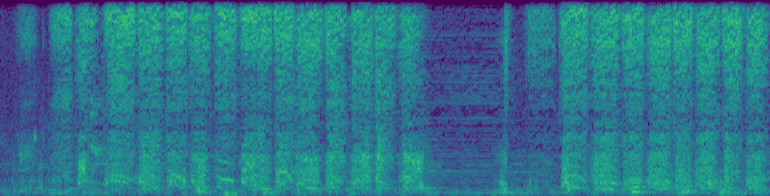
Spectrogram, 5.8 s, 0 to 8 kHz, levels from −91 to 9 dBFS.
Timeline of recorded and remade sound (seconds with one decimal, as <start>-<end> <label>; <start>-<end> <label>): 0.0-3.1 recorded; 3.1-3.8 remade; 3.8-5.8 recorded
